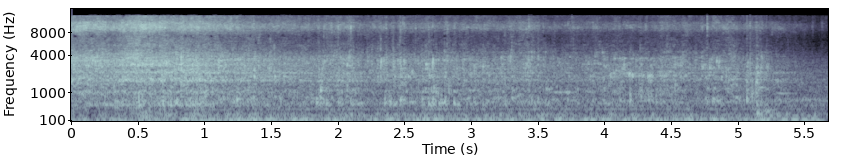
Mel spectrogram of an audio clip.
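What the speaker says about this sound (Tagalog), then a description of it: "Lagyan ng sabaw." Broth pours into a pot of papaitan, a beef-based stew, as a steady gushing splash of liquid that is loudest at the start and then eases into a softer trickle.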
